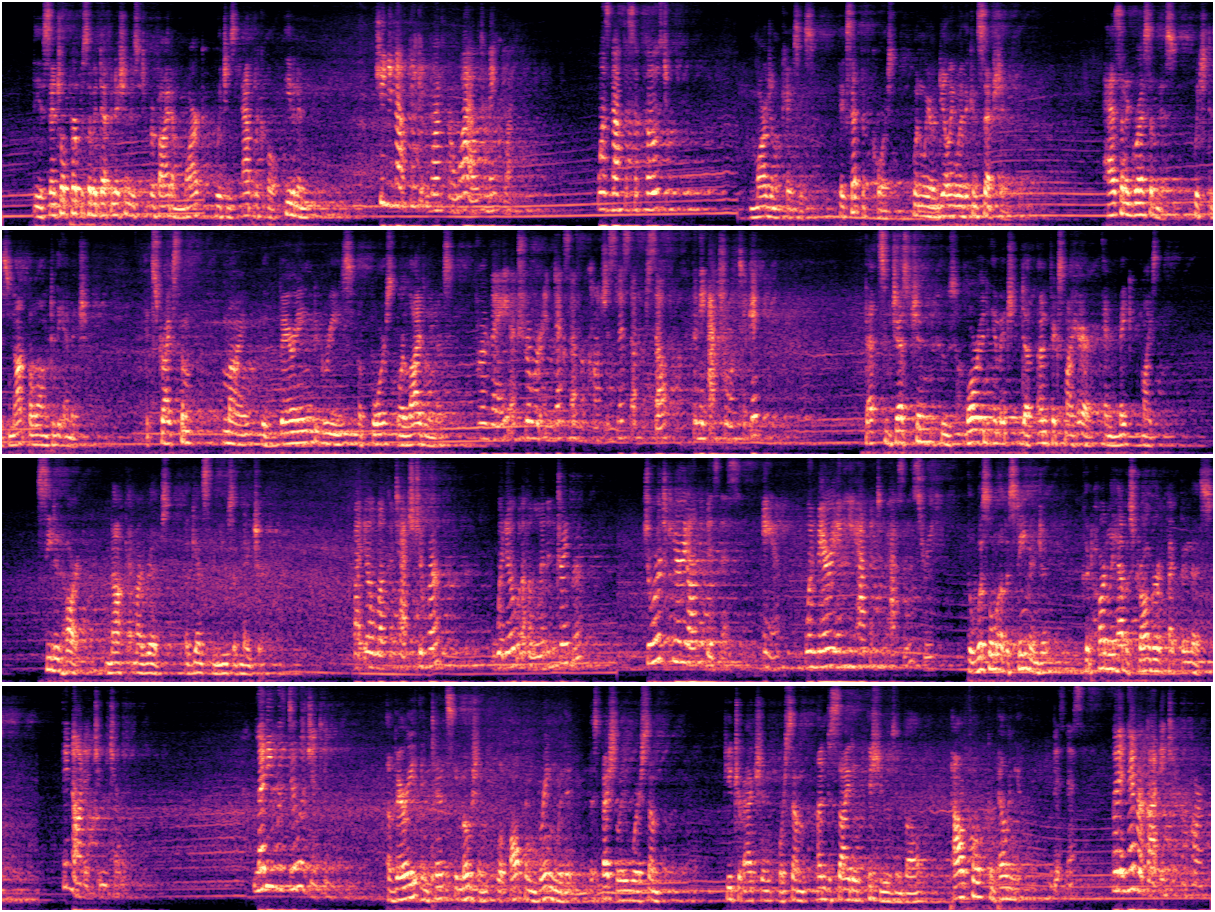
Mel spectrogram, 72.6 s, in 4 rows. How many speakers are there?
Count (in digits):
2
